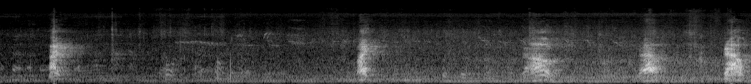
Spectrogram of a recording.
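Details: Macchi, a German Shepherd, during a bite training exercise; five sharp, loud bark bursts at irregular intervals, one early and four clustered toward the end, with low background noise and faint voices between them.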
